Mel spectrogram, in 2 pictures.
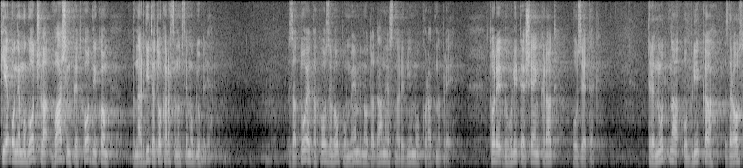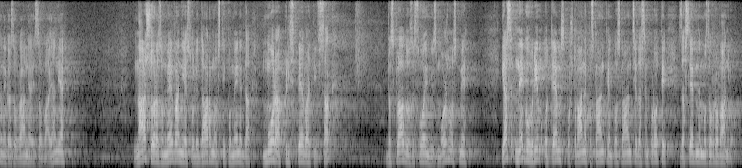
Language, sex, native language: Slovenian, male, Slovenian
